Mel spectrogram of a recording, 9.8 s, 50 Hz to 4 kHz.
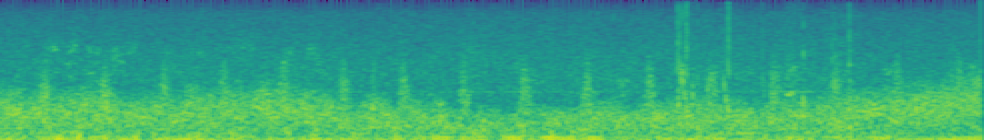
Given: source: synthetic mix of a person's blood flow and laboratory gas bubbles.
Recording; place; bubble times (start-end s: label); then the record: Doppler ultrasound of blood flow; subclavian vein
6.78-7.16 s: bubbles
7.25-7.45 s: bubbles
7.47-7.53 s: bubbles
7.56-7.70 s: bubbles
7.89-8.02 s: bubbles
8.04-8.11 s: bubbles
8.28-8.60 s: bubbles
From the record:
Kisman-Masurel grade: 221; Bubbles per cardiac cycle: several, 3 to 8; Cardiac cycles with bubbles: 10 to 50%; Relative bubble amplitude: barely perceptible (0.100 to 0.250); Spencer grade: 2 (many but less than half of the cardiac periods contain bubble signals, singularly or in groups); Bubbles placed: anywhere in the cardiac cycle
